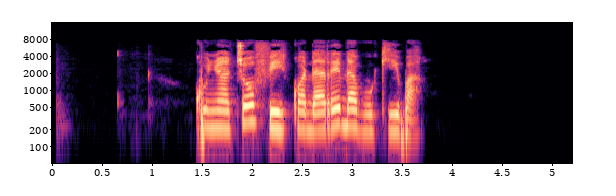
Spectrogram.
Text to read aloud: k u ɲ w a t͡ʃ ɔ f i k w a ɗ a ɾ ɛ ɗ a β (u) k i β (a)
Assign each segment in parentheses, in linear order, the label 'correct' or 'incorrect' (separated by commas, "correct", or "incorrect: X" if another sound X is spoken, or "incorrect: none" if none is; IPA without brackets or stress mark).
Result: correct, correct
